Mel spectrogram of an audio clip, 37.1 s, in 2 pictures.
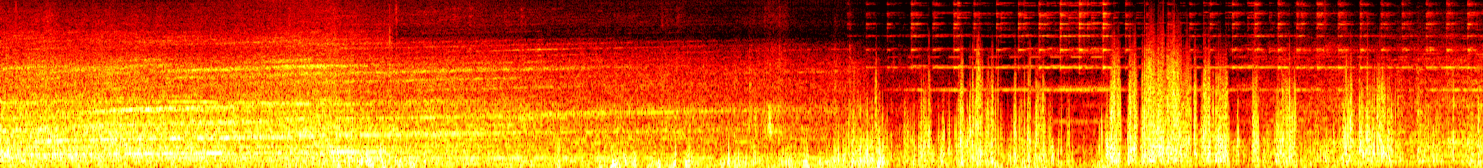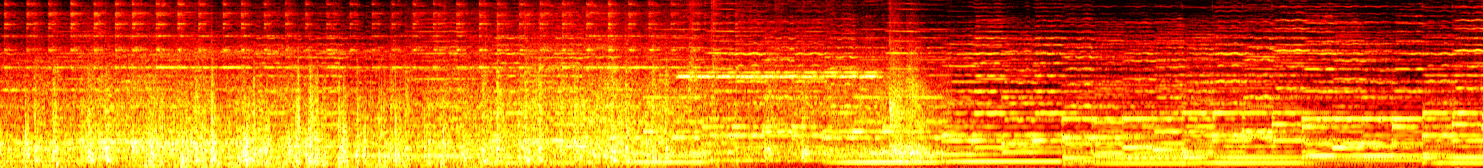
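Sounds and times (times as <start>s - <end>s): electric train passing: 0.0s - 37.0s
level crossing warning bells: 10.8s - 29.8s.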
